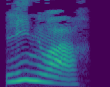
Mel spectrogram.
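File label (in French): "lis noir", French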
